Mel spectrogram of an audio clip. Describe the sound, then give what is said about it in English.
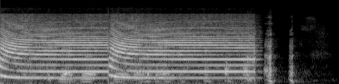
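A loud air horn gives two sustained blasts back to back, each holding a steady, brassy pitch. It cuts off abruptly and is followed by a few brief knocks. “I had to hit the horns because that is what we do when we say pass me another, so I had to do it.”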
